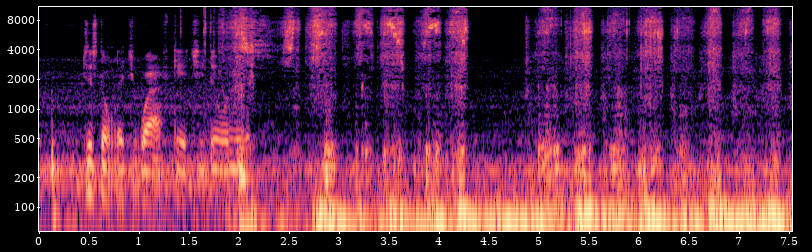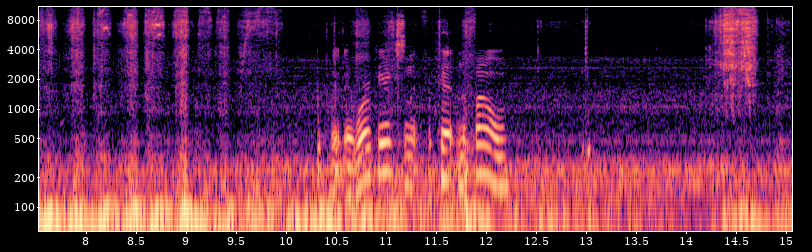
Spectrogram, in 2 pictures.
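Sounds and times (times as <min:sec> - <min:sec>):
knife sawing through foam: 0:01.7 - 0:12.2, 0:14.2 - 0:15.0.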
